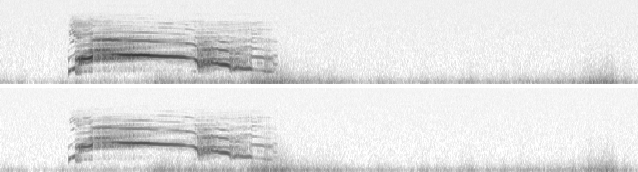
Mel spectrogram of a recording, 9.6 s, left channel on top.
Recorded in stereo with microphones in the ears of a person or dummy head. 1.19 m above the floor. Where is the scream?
45° left (ahead or behind); by 4.2 s 25° left (ahead or behind).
